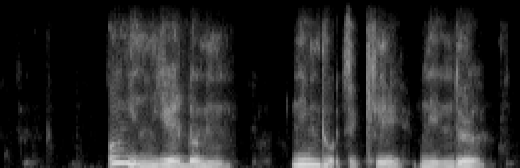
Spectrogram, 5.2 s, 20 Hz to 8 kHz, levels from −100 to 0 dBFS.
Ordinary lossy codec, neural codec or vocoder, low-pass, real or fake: Opus, 24 kbps; codec, 24 kHz, 1.5 kbps, HILCodec; 7.2 kHz; fake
